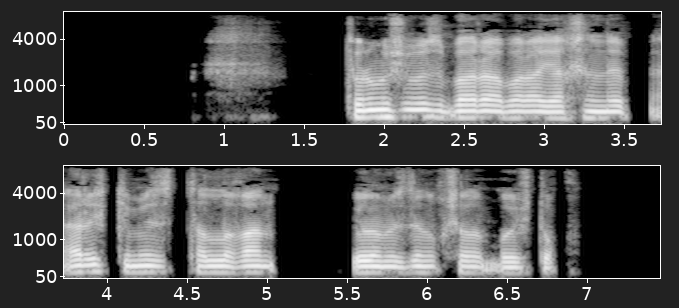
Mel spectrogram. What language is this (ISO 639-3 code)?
uig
